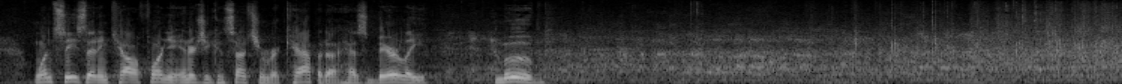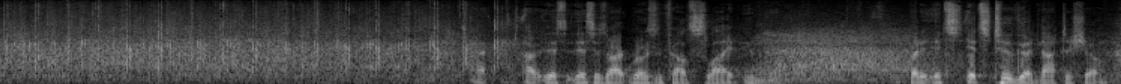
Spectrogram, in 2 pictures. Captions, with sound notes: One sees that in California. Energy consumption per capita has barely moved. [LAUGHTER] This is Art Rosenfeld's slide, [LAUGHTER] but it's too good not to show.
